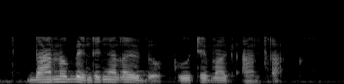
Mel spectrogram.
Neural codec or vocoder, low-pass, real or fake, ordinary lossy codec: none; 3.6 kHz; real; none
